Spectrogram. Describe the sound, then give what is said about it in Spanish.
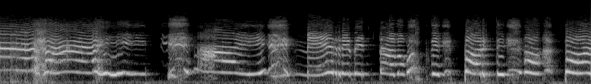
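A voice actor imitates a little bean crying in a children's radio play, with high, wavering sobs and whimpering wails that rise and fall in several broken bursts, alone without other sounds. “Ah, vaya, vaya, ¿qué es esto? Un frijolito que llora. ¿Qué te sucede, pequeño?”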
